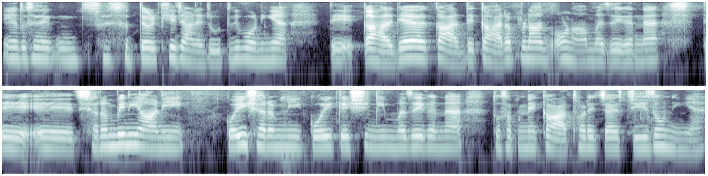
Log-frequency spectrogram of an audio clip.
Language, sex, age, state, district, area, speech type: Dogri, female, 18-30, Jammu and Kashmir, Udhampur, rural, spontaneous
